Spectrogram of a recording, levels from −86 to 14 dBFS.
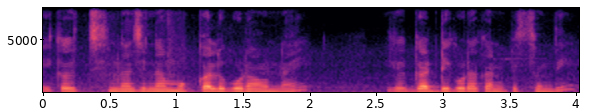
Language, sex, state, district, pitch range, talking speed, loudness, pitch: Telugu, female, Telangana, Hyderabad, 210-225 Hz, 150 wpm, -19 LUFS, 220 Hz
